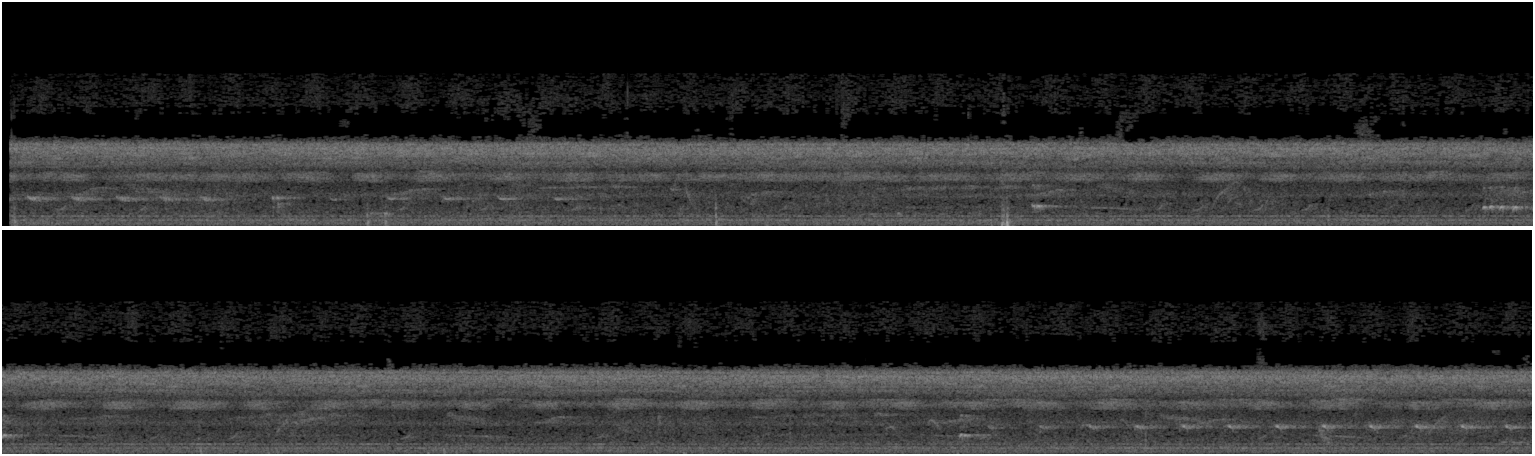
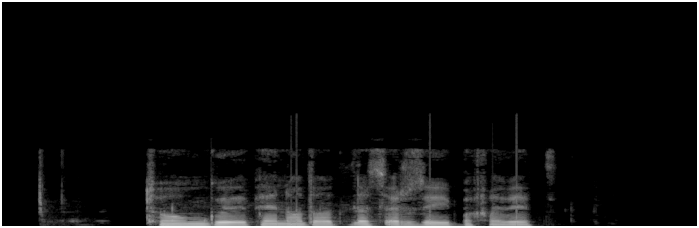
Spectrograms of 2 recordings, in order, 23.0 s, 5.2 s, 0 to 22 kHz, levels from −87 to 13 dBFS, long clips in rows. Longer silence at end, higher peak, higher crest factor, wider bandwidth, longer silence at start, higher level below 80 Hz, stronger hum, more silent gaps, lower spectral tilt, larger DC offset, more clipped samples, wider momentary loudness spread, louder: second, 0 s vs 1.25 s; second, -14 dBFS vs -4 dBFS; about the same, 22 dB vs 18 dB; first, 15 kHz vs 8 kHz; second, 0.05 s vs 1.1 s; second, -66 dBFS vs -56 dBFS; neither; neither; second, 0 dB/octave vs -8 dB/octave; neither; neither; second, 2 LU vs 10 LU; second, -32 LUFS vs -21 LUFS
